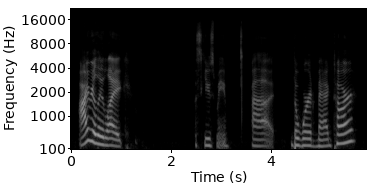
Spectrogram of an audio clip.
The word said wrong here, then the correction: magnetar: So that's Magnetar. – Wow, and I butcher it.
